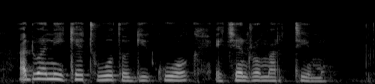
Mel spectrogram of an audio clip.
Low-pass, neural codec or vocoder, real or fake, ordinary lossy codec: 7.2 kHz; none; real; AAC, 48 kbps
